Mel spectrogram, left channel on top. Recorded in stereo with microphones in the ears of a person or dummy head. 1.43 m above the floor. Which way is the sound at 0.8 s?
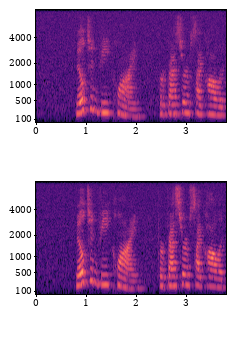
25° right (ahead or behind).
